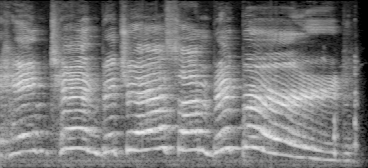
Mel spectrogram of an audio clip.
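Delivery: high, goofy bird voice, slow at the end; Big Bird from another room. Acted. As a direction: call the catchphrase from next door. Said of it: "from the other room".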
